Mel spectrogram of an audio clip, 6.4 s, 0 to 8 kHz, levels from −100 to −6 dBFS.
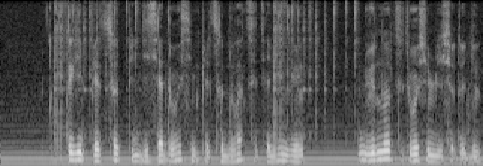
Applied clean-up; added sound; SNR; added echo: none; Fart; 18 dB; none.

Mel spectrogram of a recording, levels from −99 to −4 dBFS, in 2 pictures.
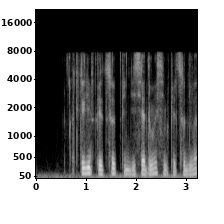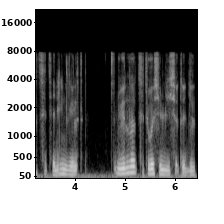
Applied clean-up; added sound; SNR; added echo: neural diffusion model UNIVERSE++.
